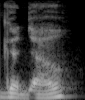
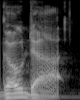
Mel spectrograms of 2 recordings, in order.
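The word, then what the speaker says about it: Godot: and and so by the way it is pronounced good do is that how you pronounce the engine that's how I say it yeah good oh I always called it God Dot I I had no idea you're a linguist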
